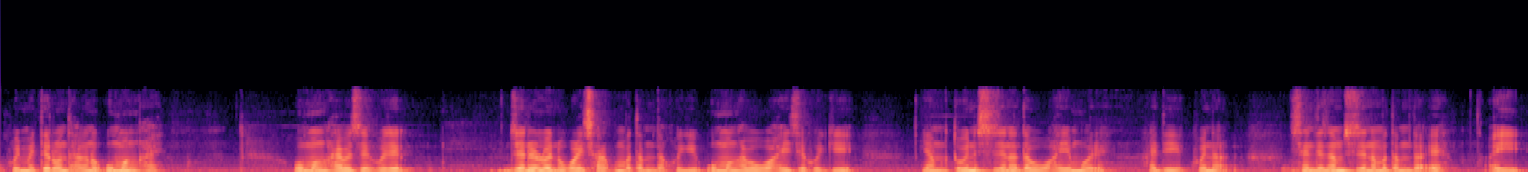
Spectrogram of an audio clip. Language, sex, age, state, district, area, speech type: Manipuri, male, 18-30, Manipur, Imphal West, urban, spontaneous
